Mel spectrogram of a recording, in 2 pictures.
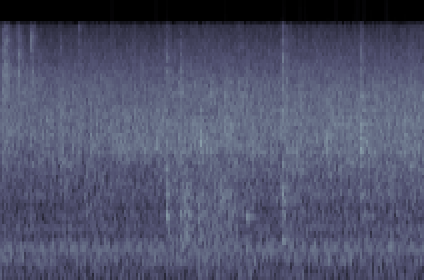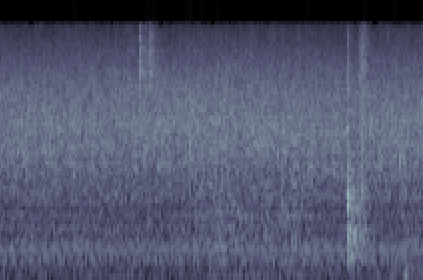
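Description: Orange chicken pieces frying in oil in a pan give a loud, steady hiss of sizzling, with occasional sharp crackles and spatters cutting through the constant bubbling.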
